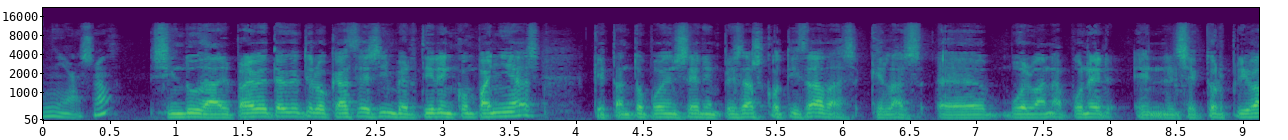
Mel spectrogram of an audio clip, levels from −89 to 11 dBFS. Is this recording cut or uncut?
uncut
